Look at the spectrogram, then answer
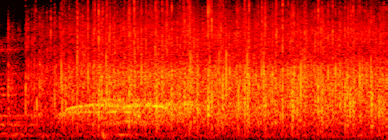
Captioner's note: audience applause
